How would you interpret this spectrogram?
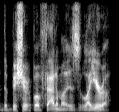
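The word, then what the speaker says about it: Leiria: that's the the the bishop of Fatima is Lia right lia lia it's spelled uh l e i r i a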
